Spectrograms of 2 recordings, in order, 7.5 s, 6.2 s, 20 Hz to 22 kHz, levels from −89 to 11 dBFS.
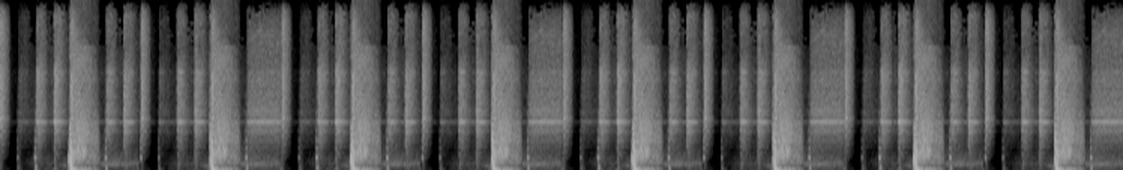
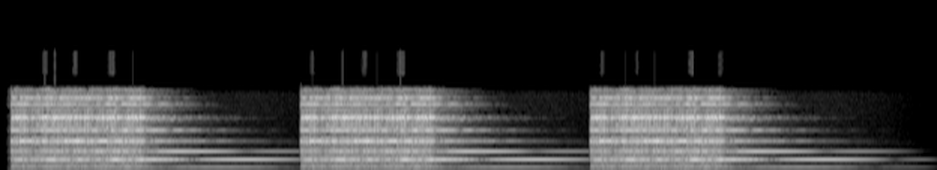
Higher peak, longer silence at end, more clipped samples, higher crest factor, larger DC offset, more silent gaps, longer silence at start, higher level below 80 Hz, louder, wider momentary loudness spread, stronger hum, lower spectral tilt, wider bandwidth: about the same, 0 dBFS vs 0 dBFS; second, 0 s vs 0.55 s; neither; first, 26 dB vs 14 dB; neither; neither; about the same, 0 s vs 0.05 s; about the same, -66 dBFS vs -70 dBFS; second, -24 LUFS vs -10 LUFS; second, 9 LU vs 21 LU; neither; first, -1 dB/octave vs 4.5 dB/octave; first, over 20 kHz vs 15.5 kHz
